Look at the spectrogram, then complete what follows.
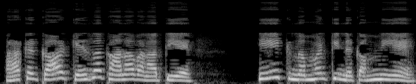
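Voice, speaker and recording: A woman's voice: on the high side, unhurried, darkish tone. A woman voicing a blunt, grumbling older mother-in-law in a cartoon family story. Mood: scolding. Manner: blunt, nagging. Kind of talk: cartoon story character acting.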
